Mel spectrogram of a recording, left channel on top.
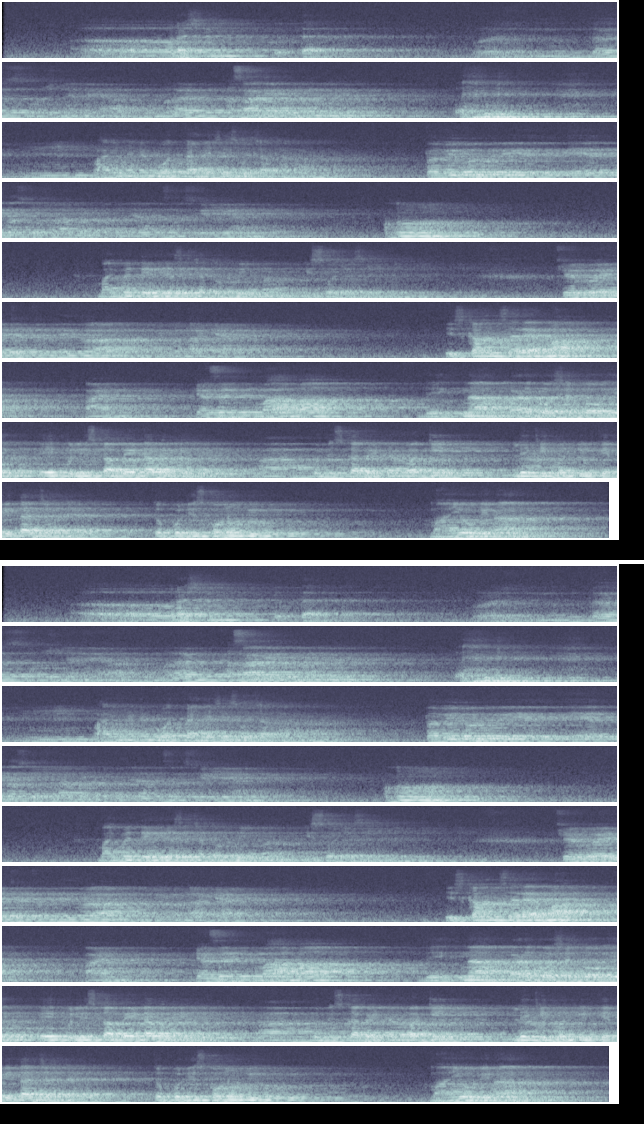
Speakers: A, on the right (about 70°); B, on the left (about 85°).
A: अ,
B: प्रश्न उत्तर
A: प्रश्न उत्तर सोचने दे यार तू बड़ा फंसा दिया तूने मुझे
B: <laughs>
A: हम्म,
B: भाई मैंने बहुत पहले से सोचा था ना
A: तभी तो तेरी ये इतना सोचना पड़ता तुझे आंसर्स के लिए हाँ?
B: हम्म भाई मैं तेरे जैसा चतुर नहीं हूं ना
A: <laughs>
B: इस वजह से
A: चल भाई चतुर ने इस बार हार मान ली बता क्या है
B: इसका आंसर है माँ
A: आए कैसे
B: माँ माँ देखना पढ़ क्वेश्चन को एक एक पुलिस का बेटा वकील है
A: हाँ
B: पुलिस का बेटा वकील लेकिन
A: हाँ
B: वकील के पिता जज है तो पुलिस कौन होगी माँ ही होगी ना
